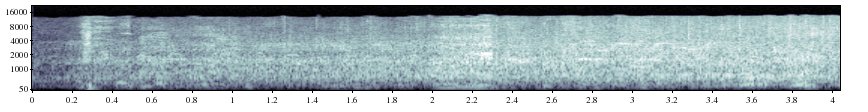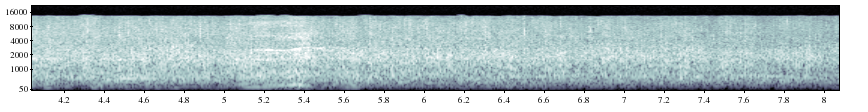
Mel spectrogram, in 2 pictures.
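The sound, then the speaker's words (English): A large crowd applauds steadily for about eight seconds, a dense, even wash of clapping with scattered chuckles and laughter mixed in. “I hope you're applauding over her coming to Berkshire, not being free, but I'll leave that up there.”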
